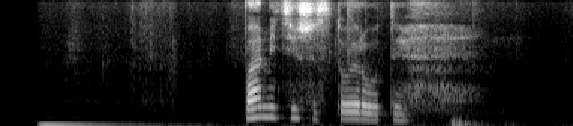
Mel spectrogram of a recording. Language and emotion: Russian, sad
